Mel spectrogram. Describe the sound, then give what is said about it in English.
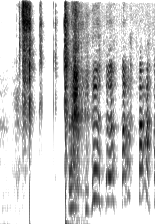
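A seltzer can cracks open: a sharp metallic click and short fizzing hiss, then a second crisp pop about half a second later, followed by a few brief vocal sounds. “It's actually really just a seltzer.”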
